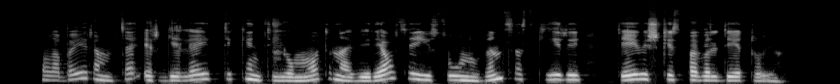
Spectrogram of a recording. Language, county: Lithuanian, Marijampolė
